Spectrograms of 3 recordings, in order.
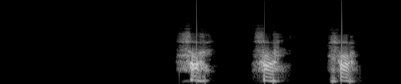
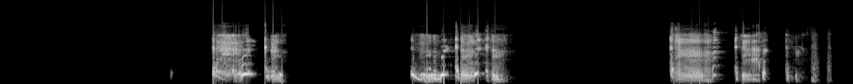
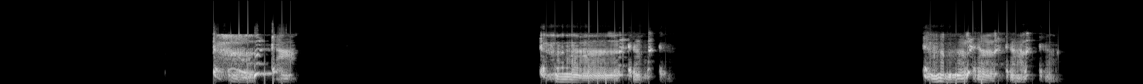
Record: {"exhalation_length": "4.0 s", "exhalation_amplitude": 30753, "exhalation_signal_mean_std_ratio": 0.31, "cough_length": "8.5 s", "cough_amplitude": 32767, "cough_signal_mean_std_ratio": 0.39, "three_cough_length": "11.4 s", "three_cough_amplitude": 32767, "three_cough_signal_mean_std_ratio": 0.41, "survey_phase": "beta (2021-08-13 to 2022-03-07)", "age": "45-64", "gender": "Female", "wearing_mask": "No", "symptom_cough_any": true, "symptom_shortness_of_breath": true, "symptom_sore_throat": true, "symptom_fatigue": true, "symptom_headache": true, "smoker_status": "Never smoked", "respiratory_condition_asthma": true, "respiratory_condition_other": false, "recruitment_source": "Test and Trace", "submission_delay": "1 day", "covid_test_result": "Positive", "covid_test_method": "RT-qPCR", "covid_ct_value": 19.6, "covid_ct_gene": "ORF1ab gene", "covid_ct_mean": 20.5, "covid_viral_load": "180000 copies/ml", "covid_viral_load_category": "Low viral load (10K-1M copies/ml)"}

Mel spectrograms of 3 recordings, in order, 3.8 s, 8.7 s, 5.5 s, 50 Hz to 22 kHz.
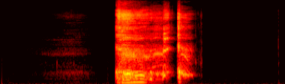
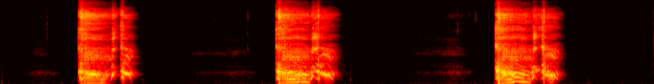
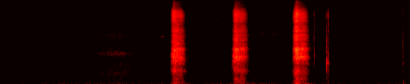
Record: {"cough_length": "3.8 s", "cough_amplitude": 10892, "cough_signal_mean_std_ratio": 0.34, "three_cough_length": "8.7 s", "three_cough_amplitude": 11909, "three_cough_signal_mean_std_ratio": 0.39, "exhalation_length": "5.5 s", "exhalation_amplitude": 1516, "exhalation_signal_mean_std_ratio": 0.24, "survey_phase": "beta (2021-08-13 to 2022-03-07)", "age": "45-64", "gender": "Female", "wearing_mask": "No", "symptom_cough_any": true, "symptom_new_continuous_cough": true, "symptom_runny_or_blocked_nose": true, "symptom_sore_throat": true, "symptom_fever_high_temperature": true, "symptom_headache": true, "symptom_change_to_sense_of_smell_or_taste": true, "smoker_status": "Never smoked", "respiratory_condition_asthma": false, "respiratory_condition_other": false, "recruitment_source": "Test and Trace", "submission_delay": "1 day", "covid_test_result": "Positive", "covid_test_method": "RT-qPCR", "covid_ct_value": 20.9, "covid_ct_gene": "ORF1ab gene"}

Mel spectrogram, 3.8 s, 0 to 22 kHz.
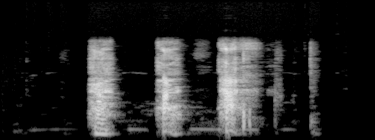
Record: {"exhalation_length": "3.8 s", "exhalation_amplitude": 25364, "exhalation_signal_mean_std_ratio": 0.29, "survey_phase": "beta (2021-08-13 to 2022-03-07)", "age": "45-64", "gender": "Male", "wearing_mask": "No", "symptom_fatigue": true, "symptom_onset": "12 days", "smoker_status": "Never smoked", "respiratory_condition_asthma": false, "respiratory_condition_other": false, "recruitment_source": "REACT", "submission_delay": "1 day", "covid_test_result": "Negative", "covid_test_method": "RT-qPCR"}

